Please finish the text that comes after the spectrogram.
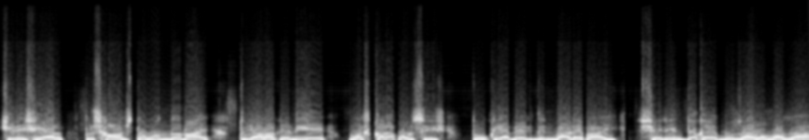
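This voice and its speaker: Guy doing a bossy cartoon tiger uncle, highish clean voice, scolding, dry sound. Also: fairly quick, smooth, no room sound, close to an everyday voice, low-quality recording. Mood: indignant. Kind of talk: cartoon voice acting.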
